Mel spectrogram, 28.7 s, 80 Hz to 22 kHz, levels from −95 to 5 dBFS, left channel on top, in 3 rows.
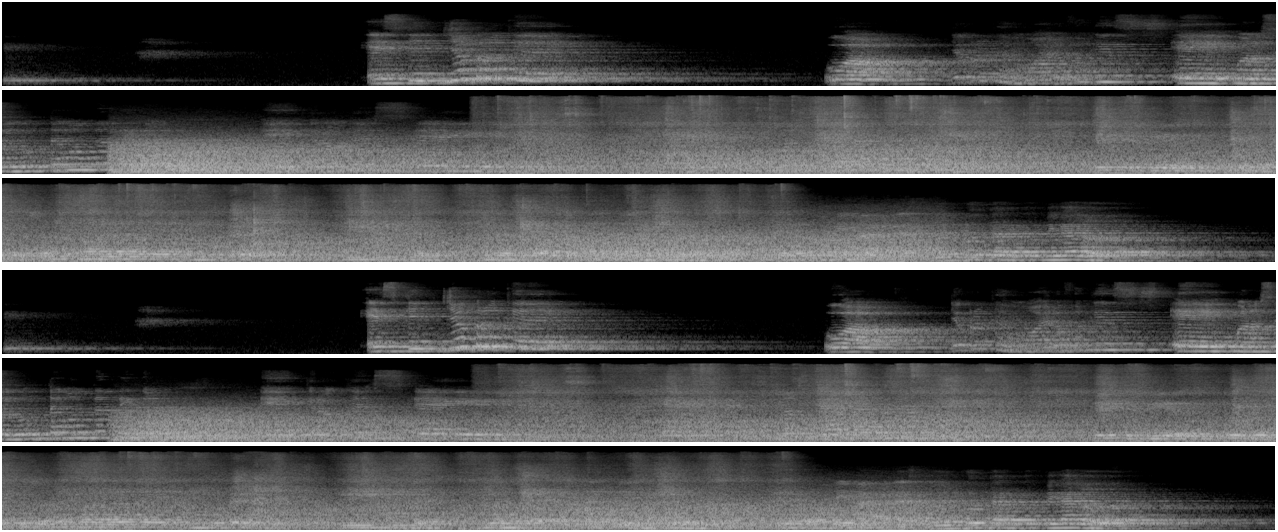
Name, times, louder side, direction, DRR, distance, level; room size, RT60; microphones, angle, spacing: voice 1, 2.7-4.2 6.2-6.7 7.1-8.4 8.7-10.8 11.5-13.6 14.5-16.7, right 1 dB, 75° right, -3 dB, 0.6 m, -33 dB
sound 1, 10.3-26.2, left 2 dB, 75° left, 0.3 m, -31 dB
sound 2, 13.1-25.0, left 1 dB, 60° left, 0.8 m, -37 dB
voice 2, 17.7-21.1 21.6-24.6 24.9-27.6, right 1 dB, 10° right, -7 dB, 0.4 m, -29 dB
3.5 x 2.8 x 2.2 m, 2.3 s
head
